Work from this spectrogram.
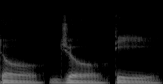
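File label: "tojoti", concatenated syllables; Affixing experiment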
